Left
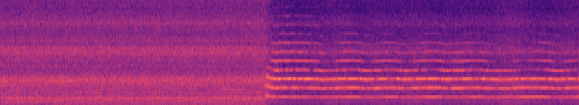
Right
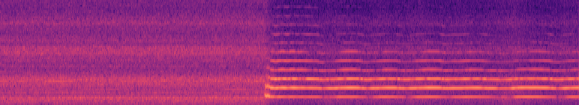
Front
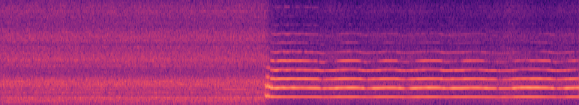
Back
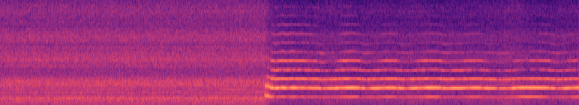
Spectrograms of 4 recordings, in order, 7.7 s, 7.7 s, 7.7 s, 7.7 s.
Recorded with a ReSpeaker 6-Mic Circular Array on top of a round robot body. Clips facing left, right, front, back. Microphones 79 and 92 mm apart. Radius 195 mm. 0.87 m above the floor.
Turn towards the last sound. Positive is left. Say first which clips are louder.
# right 8 dB, even
turn(degrees=-115)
